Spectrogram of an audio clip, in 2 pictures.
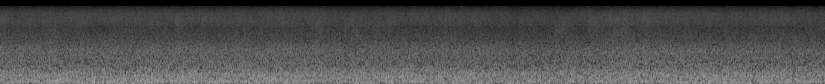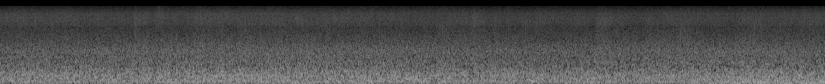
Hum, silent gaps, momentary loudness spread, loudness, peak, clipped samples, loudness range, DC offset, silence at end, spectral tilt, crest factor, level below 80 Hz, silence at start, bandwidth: none; none; 2 LU; -27 LUFS; -14 dBFS; under 0.1%; 1 LU; under 0.1%; 0 s; -4 dB/octave; 14 dB; -40 dBFS; 0 s; 16.5 kHz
